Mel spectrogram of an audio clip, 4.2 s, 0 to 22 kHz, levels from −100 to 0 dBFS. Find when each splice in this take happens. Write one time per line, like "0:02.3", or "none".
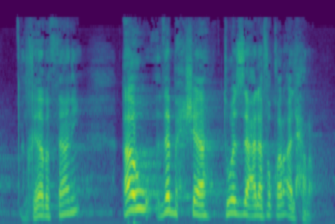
none

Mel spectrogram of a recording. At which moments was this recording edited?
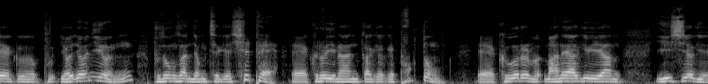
0:02.8
0:03.6

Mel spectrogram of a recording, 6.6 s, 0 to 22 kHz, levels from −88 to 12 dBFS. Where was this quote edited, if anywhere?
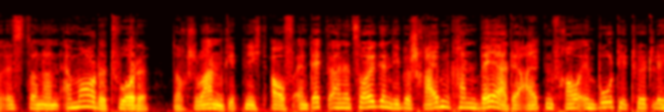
0:01.6

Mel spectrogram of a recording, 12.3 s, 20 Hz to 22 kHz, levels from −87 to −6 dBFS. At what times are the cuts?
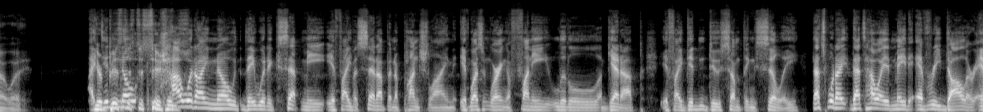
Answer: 0:03.0
0:04.4
0:05.9
0:07.5
0:10.1

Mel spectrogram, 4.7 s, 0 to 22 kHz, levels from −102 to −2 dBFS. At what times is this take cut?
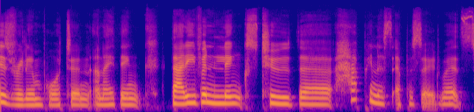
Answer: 0:01.6

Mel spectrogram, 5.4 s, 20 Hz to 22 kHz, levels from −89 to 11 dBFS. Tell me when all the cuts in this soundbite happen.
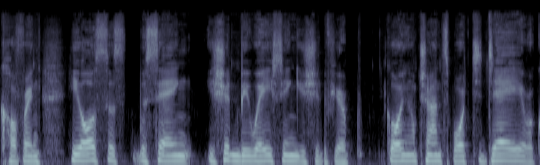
0:03.2
0:04.2

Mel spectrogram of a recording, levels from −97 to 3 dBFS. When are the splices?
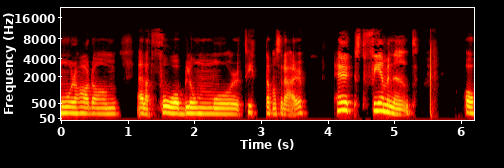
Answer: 0:03.2

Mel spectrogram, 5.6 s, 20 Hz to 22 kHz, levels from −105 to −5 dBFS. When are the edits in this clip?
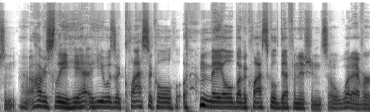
none

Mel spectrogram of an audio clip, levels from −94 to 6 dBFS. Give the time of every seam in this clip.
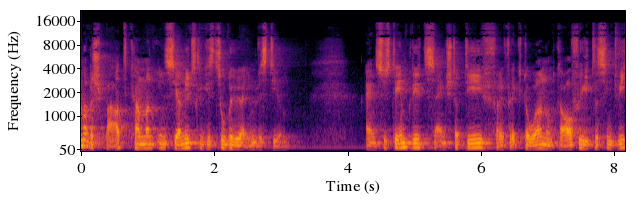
none

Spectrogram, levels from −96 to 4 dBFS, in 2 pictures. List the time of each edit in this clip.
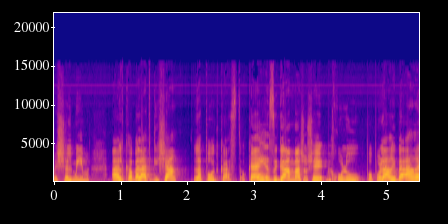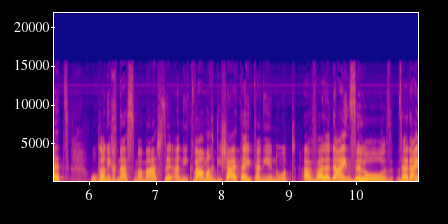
0:06.1
0:09.2

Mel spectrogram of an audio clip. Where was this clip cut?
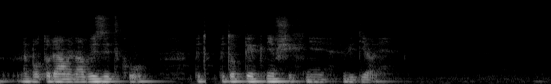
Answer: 0:02.1

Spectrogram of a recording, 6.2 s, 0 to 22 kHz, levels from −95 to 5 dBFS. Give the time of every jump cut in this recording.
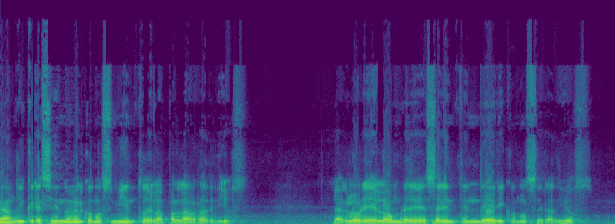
none

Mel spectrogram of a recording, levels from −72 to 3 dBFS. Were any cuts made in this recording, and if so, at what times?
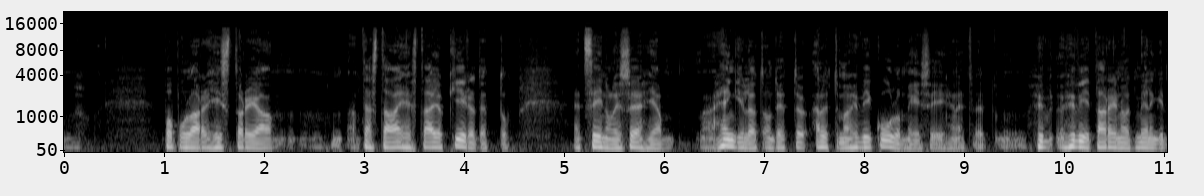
none

